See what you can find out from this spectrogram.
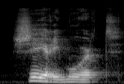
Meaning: serial killing
- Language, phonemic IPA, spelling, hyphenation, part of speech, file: Dutch, /ˈseː.riˌmoːrt/, seriemoord, se‧rie‧moord, noun, Nl-seriemoord.ogg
